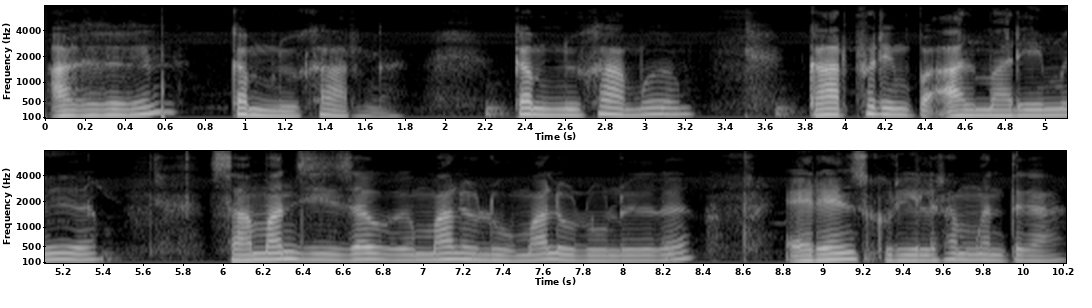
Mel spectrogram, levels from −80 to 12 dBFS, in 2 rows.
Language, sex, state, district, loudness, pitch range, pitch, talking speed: Wancho, male, Arunachal Pradesh, Longding, -22 LUFS, 140-160 Hz, 150 Hz, 165 wpm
